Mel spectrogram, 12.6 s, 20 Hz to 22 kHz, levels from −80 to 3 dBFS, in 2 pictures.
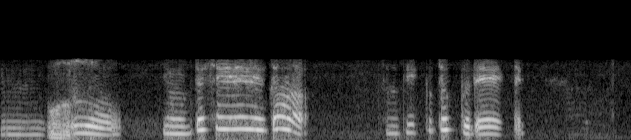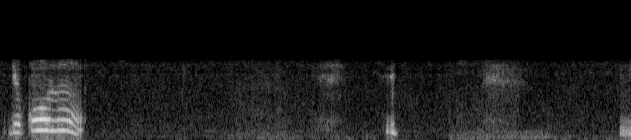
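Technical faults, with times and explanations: Throughout: tandem speech coding. The speech sounds rough, muffled and warbly, with nothing above 3.8 kHz. The call was decoded and re-encoded at each link border. GSM full rate at 13 kbit/s sits at both ends, with CVSD in between and G.711 carrying the call between them. That makes three speech coders in a row. Each one works on the already damaged output of the one before, so their losses add up.
0.45 to 0.61 s: speech suppressed in double talk. The voice dips by roughly 10 dB, for about a tenth of a second in total. This points to both sides talking at once. The echo canceller then likely failed to tell the near talker from loudspeaker echo. It turned everything down, so the talker's own speech was briefly pulled down with it.
1.37 to 1.57 s: echo leak. A faint delayed copy of the speech appears, about 318 ms behind the original. It is very quiet, around 40 dB below the speech, and brief. 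The likely cause is a far end playing the call on a loudspeaker. Its echo canceller did not remove all of what the microphone picked up. The leftover was sent back down the line.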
